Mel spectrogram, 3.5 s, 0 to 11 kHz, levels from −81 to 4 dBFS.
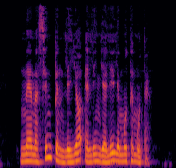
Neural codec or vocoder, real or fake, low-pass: none; real; 9.9 kHz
